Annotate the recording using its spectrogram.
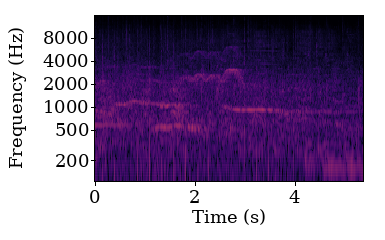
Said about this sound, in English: Hey, let's everybody give a real quick round of applause for the Applied Trust.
